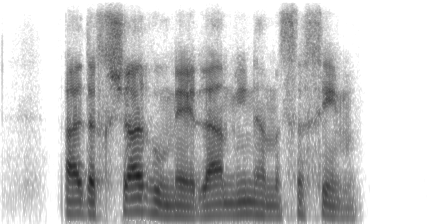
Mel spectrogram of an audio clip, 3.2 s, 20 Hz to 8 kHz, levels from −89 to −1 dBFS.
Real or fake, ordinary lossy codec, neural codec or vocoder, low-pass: fake; Opus, 16 kbps; codec, 16 kHz, 0.8 kbps, ZipCodec; 7.2 kHz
